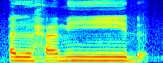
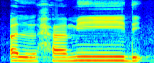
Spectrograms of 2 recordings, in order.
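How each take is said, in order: First: The long vowel is held briefly, ending in silence. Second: The vowel is brief; a faint vowel follows d. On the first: "dengan mad aridi sukunnya dua" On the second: "ar-raum ma'al qasri dengan raum dan dibaca dua harakat"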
